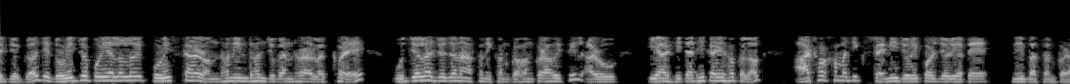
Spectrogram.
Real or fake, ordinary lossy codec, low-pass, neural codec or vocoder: real; none; 3.6 kHz; none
